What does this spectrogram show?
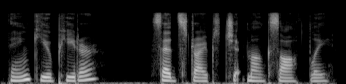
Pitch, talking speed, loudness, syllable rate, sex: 175 Hz, 120 wpm, -21 LUFS, 4.0 syllables/s, female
